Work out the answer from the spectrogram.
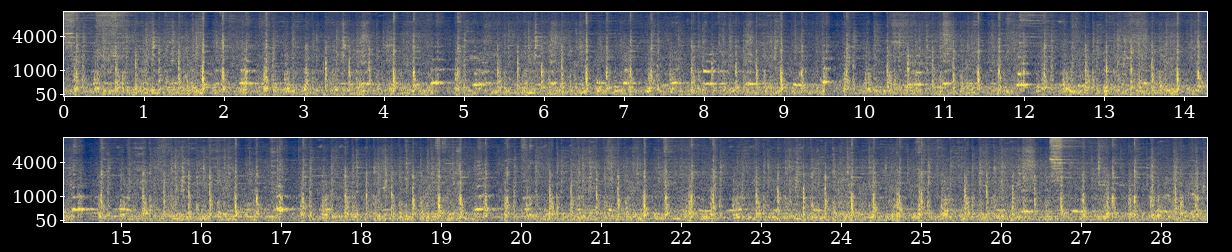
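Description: Grain-loaded covered hopper cars of a freight train rolling past close by. The steel wheels clack over the rail joints in a steady, continuous stream.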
